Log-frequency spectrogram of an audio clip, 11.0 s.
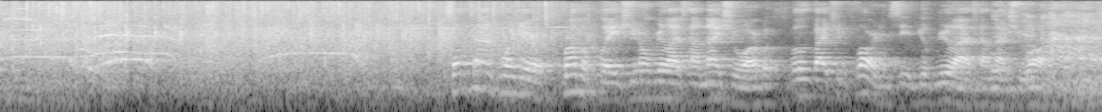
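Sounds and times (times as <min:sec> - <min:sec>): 
audience applause: 0:00.0 - 0:06.1
speech: 0:04.8 - 0:11.0
laughter: 0:09.9 - 0:11.0.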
